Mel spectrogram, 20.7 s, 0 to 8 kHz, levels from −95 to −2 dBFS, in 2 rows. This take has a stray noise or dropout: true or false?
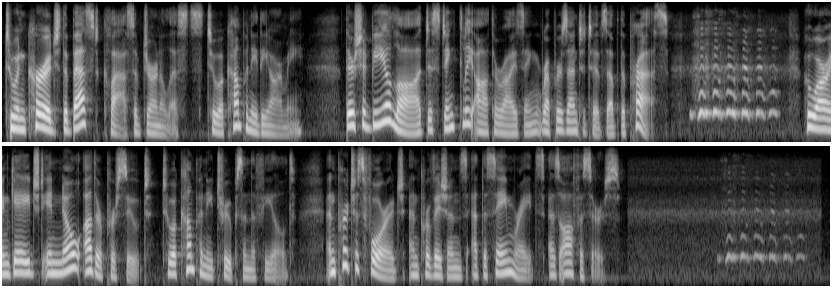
true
